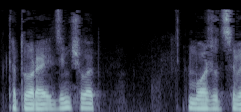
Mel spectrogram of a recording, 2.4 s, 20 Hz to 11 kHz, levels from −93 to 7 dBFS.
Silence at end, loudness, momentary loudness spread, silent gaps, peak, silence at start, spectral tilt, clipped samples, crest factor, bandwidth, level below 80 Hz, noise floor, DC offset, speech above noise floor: 0 s; -23 LUFS; 10 LU; none; -4 dBFS; 0.1 s; -6 dB/octave; under 0.1%; 20 dB; 8.8 kHz; -46 dBFS; -63 dBFS; under 0.1%; 42 dB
